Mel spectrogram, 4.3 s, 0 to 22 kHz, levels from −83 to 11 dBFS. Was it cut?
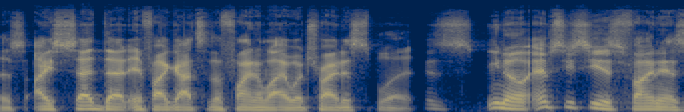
yes; 1 cut; at 2.8 s

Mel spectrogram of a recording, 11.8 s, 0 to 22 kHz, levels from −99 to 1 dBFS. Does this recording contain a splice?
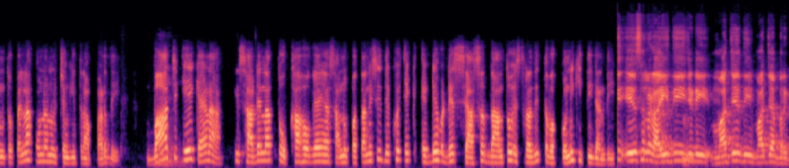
yes; 1 cut; at 9.3 s

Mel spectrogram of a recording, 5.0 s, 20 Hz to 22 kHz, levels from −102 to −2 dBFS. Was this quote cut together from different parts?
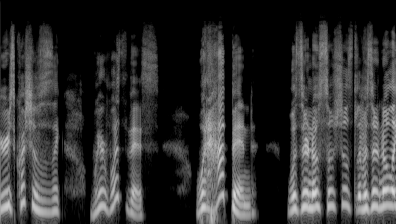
no; 0 cuts

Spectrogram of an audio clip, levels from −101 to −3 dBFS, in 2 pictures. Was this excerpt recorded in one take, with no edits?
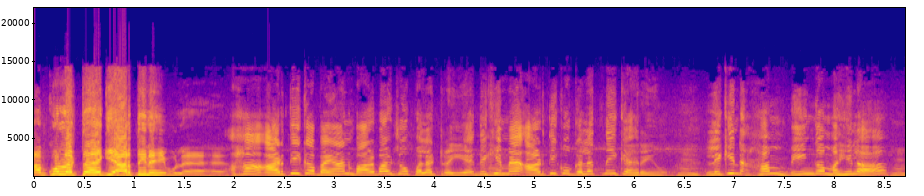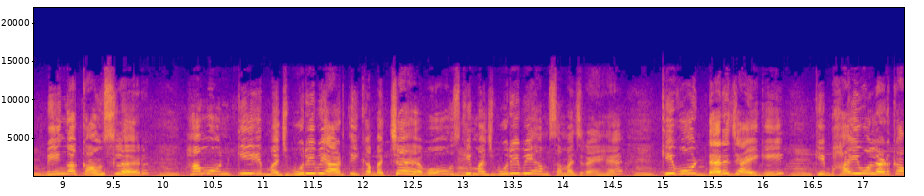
yes; 0 cuts

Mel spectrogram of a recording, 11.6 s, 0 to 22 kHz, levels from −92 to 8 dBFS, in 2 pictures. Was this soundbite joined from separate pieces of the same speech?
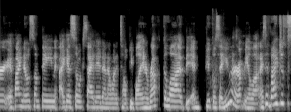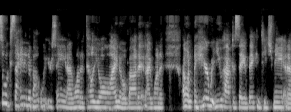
no; 0 cuts

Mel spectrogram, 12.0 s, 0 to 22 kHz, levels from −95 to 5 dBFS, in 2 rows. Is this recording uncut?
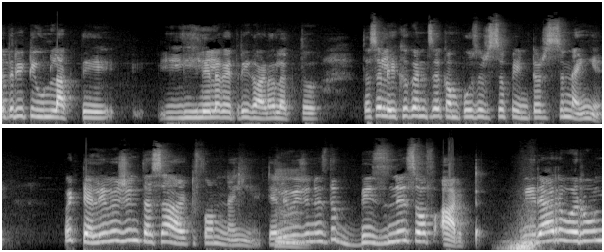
no; 1 cut; at 11.1 s

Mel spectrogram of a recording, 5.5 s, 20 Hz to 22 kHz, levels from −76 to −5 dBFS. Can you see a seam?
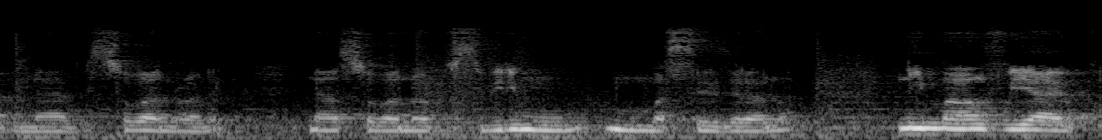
no; 0 cuts

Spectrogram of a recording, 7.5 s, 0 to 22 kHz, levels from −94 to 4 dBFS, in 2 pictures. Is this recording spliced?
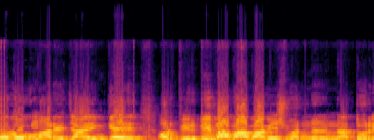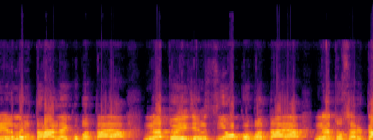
no; 0 cuts

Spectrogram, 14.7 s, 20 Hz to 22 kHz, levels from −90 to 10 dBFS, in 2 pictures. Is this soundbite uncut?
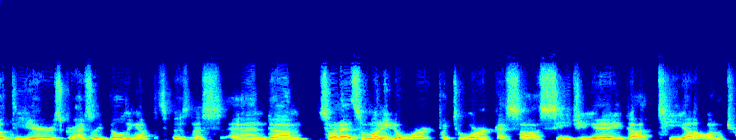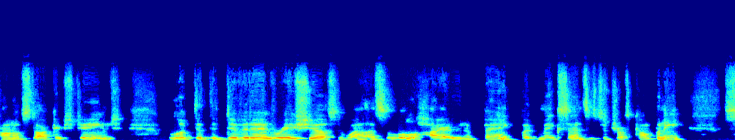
yes; 0 cuts

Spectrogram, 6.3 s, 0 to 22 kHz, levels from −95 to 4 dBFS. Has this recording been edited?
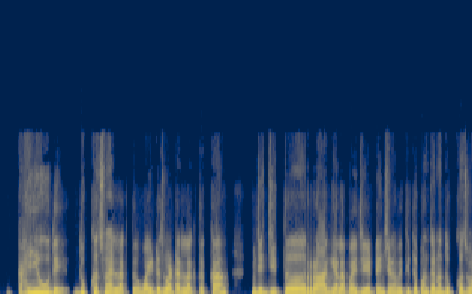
no; 0 cuts

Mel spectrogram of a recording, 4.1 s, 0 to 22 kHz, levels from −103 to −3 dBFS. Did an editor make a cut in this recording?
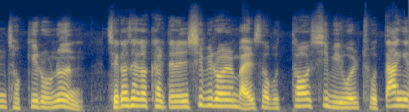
yes; 1 cut; at 0.9 s

